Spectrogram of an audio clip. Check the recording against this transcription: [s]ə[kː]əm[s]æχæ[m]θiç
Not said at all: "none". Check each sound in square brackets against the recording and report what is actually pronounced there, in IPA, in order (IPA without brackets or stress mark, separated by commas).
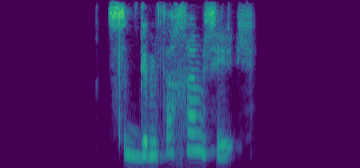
s, ɡː, θ, m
